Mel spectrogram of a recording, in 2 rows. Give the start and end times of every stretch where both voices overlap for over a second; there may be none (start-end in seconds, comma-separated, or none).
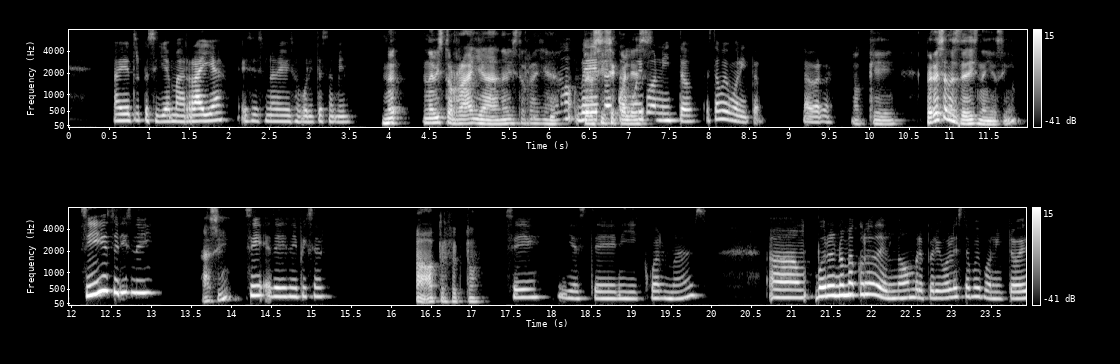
6.0-7.4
